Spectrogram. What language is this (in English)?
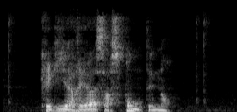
Breton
